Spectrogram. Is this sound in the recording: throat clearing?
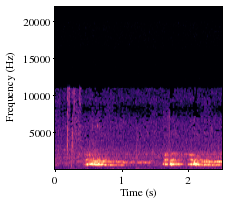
no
